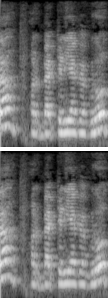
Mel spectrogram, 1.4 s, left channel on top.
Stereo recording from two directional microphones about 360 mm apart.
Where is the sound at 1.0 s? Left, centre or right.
Centre.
